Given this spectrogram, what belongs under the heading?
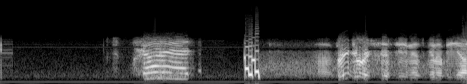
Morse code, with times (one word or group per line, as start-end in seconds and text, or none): none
